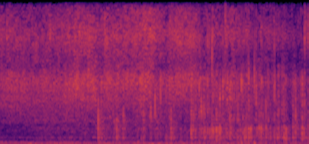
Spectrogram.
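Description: Curry leaves dropped into hot ghee for Karnataka-style bisi bele bath, crackling and sizzling briskly up close with sharp pops over a constant frying hiss.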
